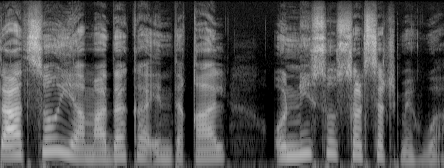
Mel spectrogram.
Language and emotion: Urdu, neutral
